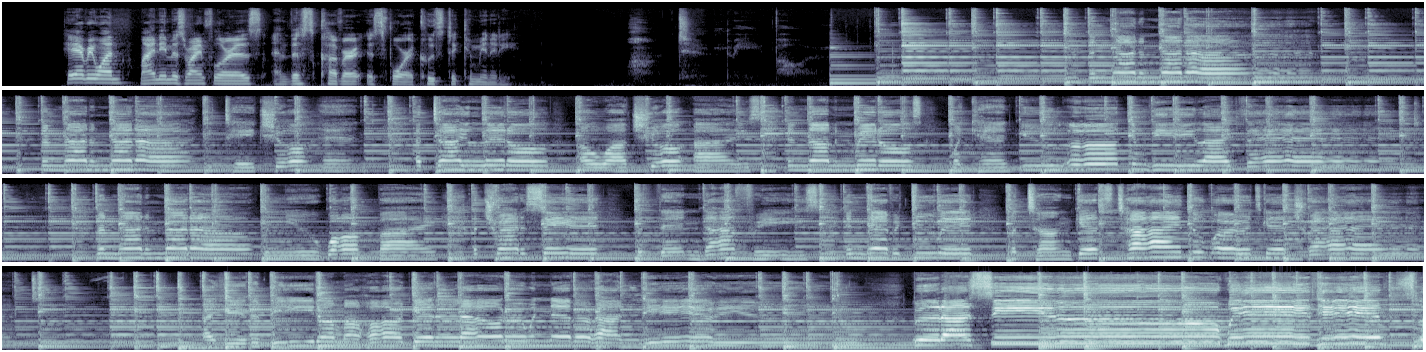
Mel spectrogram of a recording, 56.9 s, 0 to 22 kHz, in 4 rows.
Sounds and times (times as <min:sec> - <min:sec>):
Whispering: 0:06.3 - 0:08.2.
